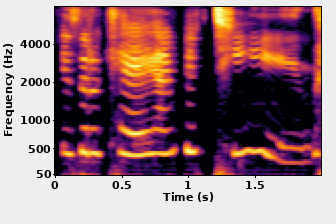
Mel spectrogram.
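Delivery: high-pitched put-on young girl voice; decoy teenage girl. Imitating the decoy asking if her age is okay, high girlish voice. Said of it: "And she's like".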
